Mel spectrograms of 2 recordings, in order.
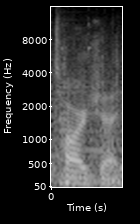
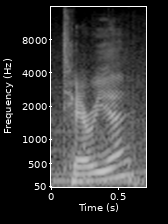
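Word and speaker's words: Tarja: It's not Taria, it's Teria.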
